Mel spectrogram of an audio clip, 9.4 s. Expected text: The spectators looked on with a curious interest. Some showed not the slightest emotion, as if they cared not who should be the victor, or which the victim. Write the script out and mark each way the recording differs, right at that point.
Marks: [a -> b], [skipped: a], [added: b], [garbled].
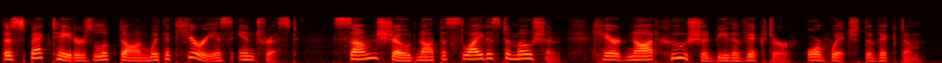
The spectators looked on with a curious interest. Some showed not the slightest emotion, [skipped: as if they] cared not who should be the victor, or which the victim.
